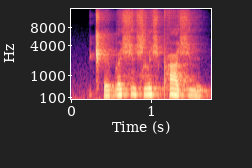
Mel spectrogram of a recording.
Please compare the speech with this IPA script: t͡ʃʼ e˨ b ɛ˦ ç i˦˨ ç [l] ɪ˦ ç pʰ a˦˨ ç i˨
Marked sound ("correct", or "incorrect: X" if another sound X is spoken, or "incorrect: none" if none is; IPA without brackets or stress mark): correct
